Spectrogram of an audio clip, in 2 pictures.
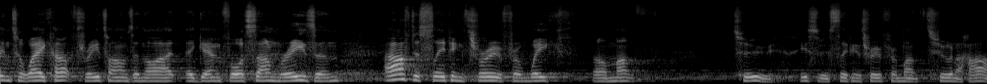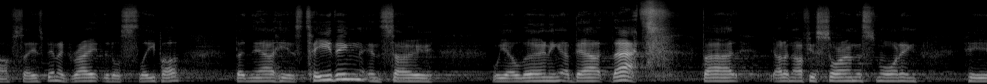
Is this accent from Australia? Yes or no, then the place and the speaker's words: yes; Australia; I'm three quarters Kiwi, but I'm still an Aussie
